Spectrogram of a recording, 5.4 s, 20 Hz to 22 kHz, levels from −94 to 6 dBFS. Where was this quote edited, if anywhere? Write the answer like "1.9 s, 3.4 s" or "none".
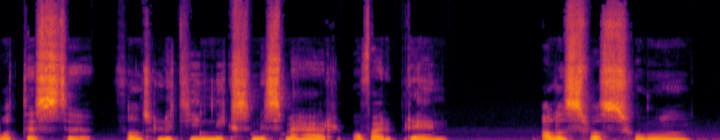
none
